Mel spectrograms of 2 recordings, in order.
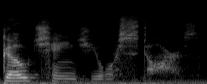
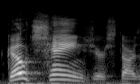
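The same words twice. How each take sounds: First: Slow, breathy whisper of a father; hushed whisper. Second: Slow and firm, leaning on Go; emphatic repeat. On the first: Father kneeling, whispering to his son slowly. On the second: Father urging his son, slow and firm. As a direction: say Go change your stars with weight on Go. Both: Retold or imitated. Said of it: "grabs hold of his son and says".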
